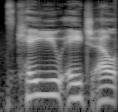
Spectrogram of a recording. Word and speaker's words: Kuhl: as you possibly can Kuhl it's pronounced like cool like you're a cool guy it's German I believe someone fact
